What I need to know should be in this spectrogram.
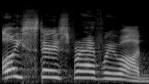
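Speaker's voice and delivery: very high, swooping, animated announcer-style delivery. Retelling a night out, imitating Bill Murray ordering for the room. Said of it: "like this".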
